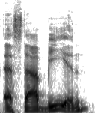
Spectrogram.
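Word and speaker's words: Estabein: clan called estabien but it's not spelled bn it's spelled b-e-i-n so it's estabean do you think they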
